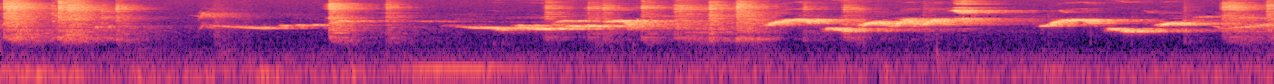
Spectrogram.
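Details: Wild white-rumped shama near running water sings long, clear, sliding whistled notes at varying pitches, interrupted at the start and midway by bursts of harsh, hissy sound.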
